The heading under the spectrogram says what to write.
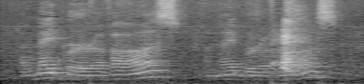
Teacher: A neighbour of ours, well, linking R, a neighbour of ours. Schwa plus R, syllabic consonant formation into syllabic R.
